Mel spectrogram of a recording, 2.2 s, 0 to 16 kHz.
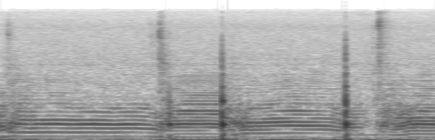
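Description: A Conn single F French horn, which its owner takes to be a 1921 Director 14D, playing a phrase of held notes that change pitch about every half second. Two notes near the middle and near the end start with sharp attacks.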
